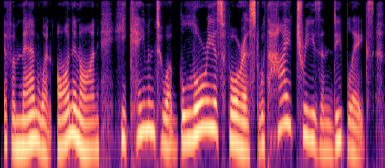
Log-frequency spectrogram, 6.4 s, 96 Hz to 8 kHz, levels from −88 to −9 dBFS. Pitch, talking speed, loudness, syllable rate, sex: 195 Hz, 175 wpm, -18 LUFS, 3.8 syllables/s, female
